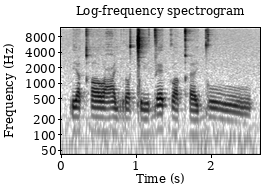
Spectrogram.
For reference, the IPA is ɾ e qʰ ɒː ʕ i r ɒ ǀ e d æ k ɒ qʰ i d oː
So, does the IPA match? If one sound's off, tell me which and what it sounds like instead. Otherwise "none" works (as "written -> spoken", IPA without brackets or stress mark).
none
